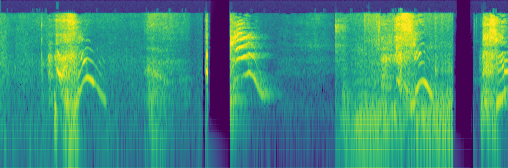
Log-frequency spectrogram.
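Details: Several loud explosive sneezes cut together, some with a rising intake and a voiced 'achoo'; sneeze compilation.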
